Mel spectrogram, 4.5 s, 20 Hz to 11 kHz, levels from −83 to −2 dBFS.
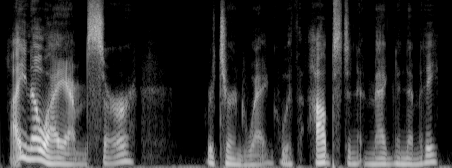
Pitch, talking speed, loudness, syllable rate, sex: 120 Hz, 135 wpm, -22 LUFS, 5.6 syllables/s, male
